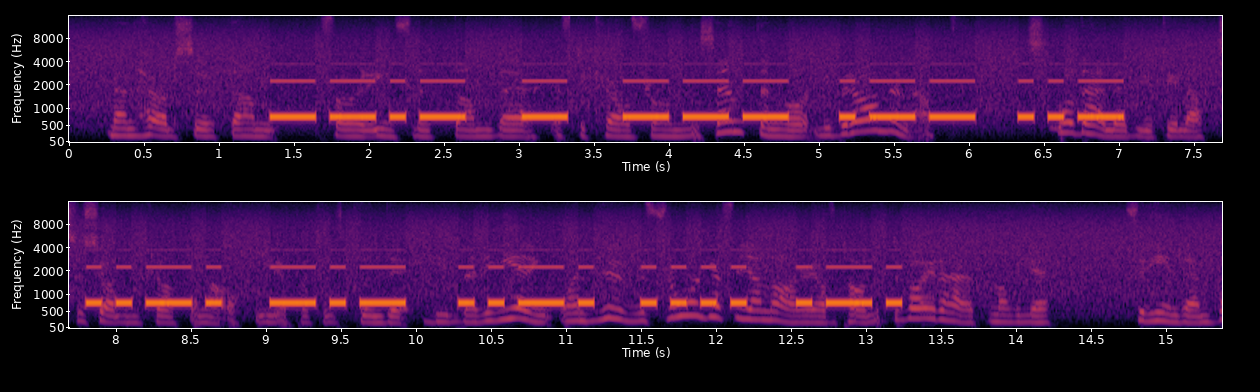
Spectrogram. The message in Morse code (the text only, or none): QTOWU FKFHR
